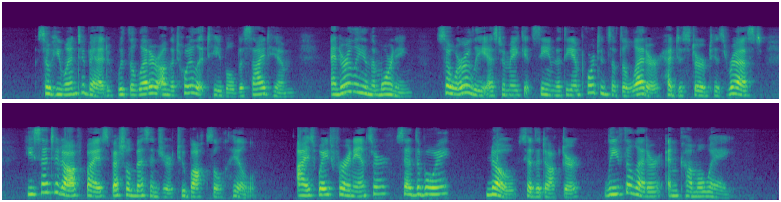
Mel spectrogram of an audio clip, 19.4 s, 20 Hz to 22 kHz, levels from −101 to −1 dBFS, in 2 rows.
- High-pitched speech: Yes, high, 215 Hz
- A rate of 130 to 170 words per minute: No, average, 200 wpm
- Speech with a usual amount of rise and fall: No, wide, 6.0 semitones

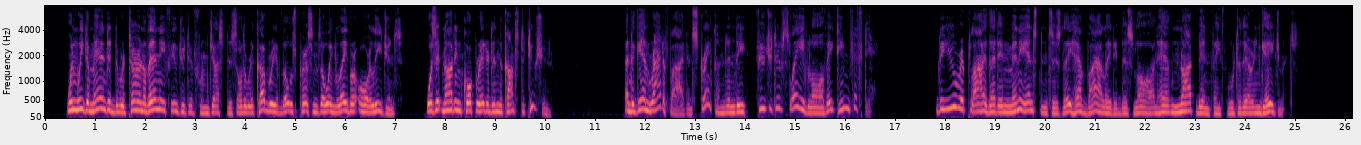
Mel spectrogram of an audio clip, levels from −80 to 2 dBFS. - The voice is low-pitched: No, medium, 185 Hz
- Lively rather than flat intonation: Yes, wide, 5.8 semitones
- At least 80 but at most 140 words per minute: Yes, slow, 135 wpm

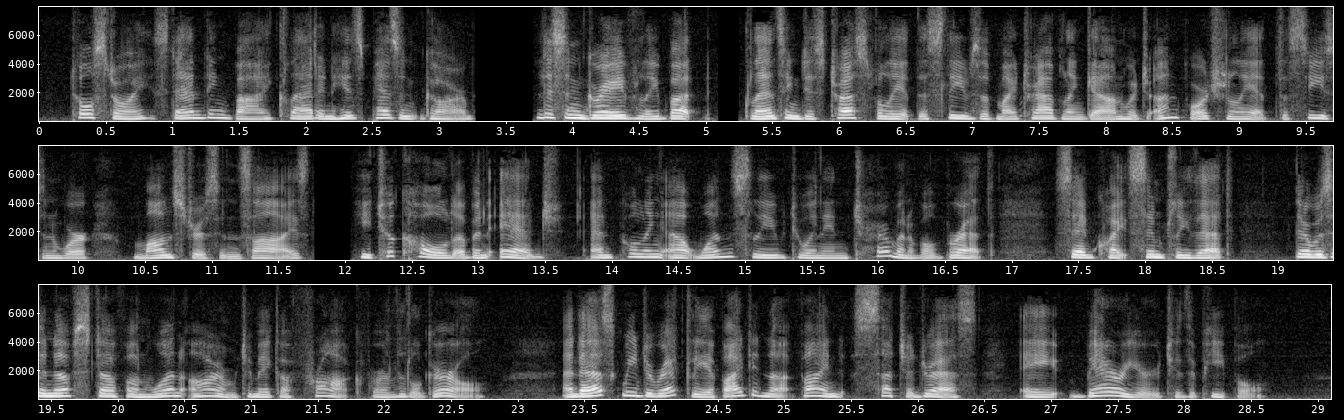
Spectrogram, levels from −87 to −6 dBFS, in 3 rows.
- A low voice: No, high, 190 Hz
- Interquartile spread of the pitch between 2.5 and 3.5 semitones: No, average, 4.2 semitones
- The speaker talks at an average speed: Yes, average, 165 wpm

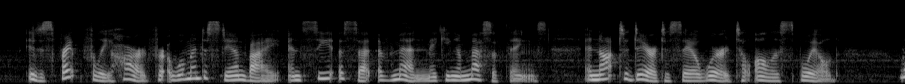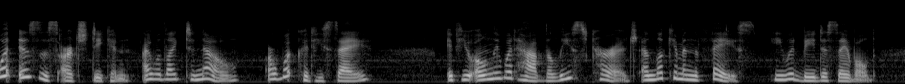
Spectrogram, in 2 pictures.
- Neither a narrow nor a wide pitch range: No, wide, 5.8 semitones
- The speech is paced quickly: Yes, fast, 215 wpm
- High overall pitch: Yes, high, 200 Hz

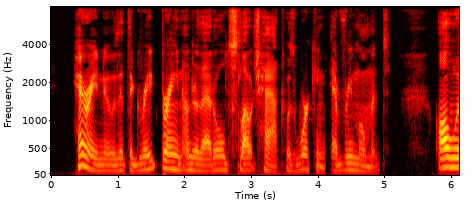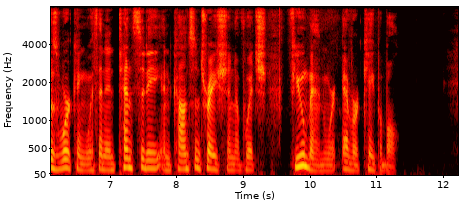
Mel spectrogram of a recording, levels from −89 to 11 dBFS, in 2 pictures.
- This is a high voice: No, low, 115 Hz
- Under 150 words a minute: Yes, average, 140 wpm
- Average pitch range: Yes, average, 4.4 semitones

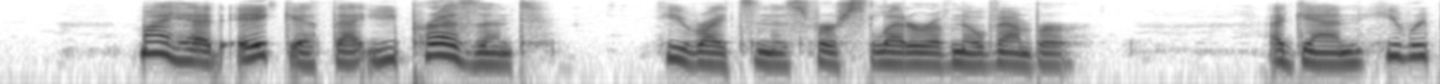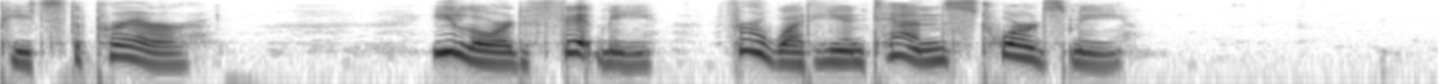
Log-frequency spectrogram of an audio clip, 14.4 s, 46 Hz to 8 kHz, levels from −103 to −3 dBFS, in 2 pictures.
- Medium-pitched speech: Yes, medium, 175 Hz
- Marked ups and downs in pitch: Yes, wide, 8.1 semitones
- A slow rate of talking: Yes, slow, 130 wpm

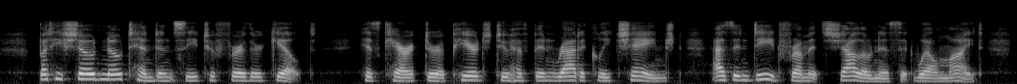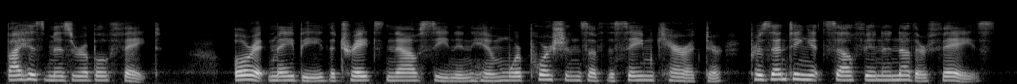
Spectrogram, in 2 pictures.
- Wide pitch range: No, average, 3.0 semitones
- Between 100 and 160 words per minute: Yes, average, 145 wpm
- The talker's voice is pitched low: No, medium, 185 Hz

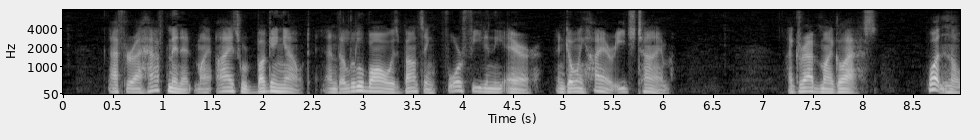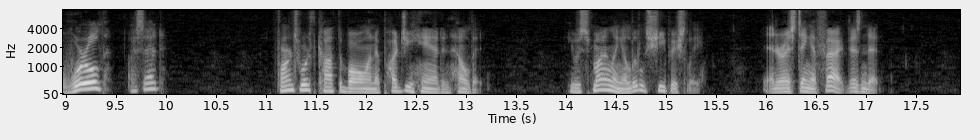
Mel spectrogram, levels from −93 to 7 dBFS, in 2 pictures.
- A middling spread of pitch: Yes, average, 4.5 semitones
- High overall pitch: No, low, 120 Hz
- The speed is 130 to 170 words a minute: No, average, 185 wpm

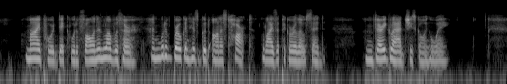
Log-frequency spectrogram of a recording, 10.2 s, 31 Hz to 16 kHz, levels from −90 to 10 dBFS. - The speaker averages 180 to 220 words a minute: No, average, 170 wpm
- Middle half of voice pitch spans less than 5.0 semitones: Yes, average, 3.2 semitones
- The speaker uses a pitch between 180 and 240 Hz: Yes, medium, 185 Hz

